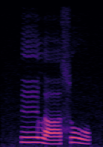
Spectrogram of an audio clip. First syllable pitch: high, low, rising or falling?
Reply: high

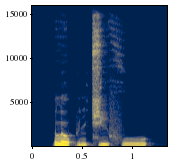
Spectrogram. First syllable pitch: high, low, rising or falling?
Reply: falling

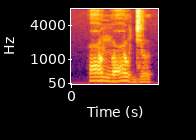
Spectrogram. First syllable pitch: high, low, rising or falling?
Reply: high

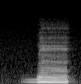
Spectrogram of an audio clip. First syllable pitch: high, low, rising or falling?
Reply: low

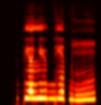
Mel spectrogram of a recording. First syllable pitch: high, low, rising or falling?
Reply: high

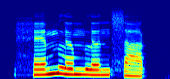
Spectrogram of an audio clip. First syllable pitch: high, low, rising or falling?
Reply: rising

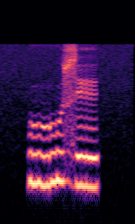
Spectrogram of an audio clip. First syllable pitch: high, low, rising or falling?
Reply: high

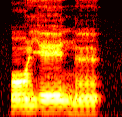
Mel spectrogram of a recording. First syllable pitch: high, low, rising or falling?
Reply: high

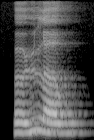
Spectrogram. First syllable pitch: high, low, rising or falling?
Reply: rising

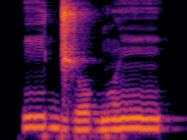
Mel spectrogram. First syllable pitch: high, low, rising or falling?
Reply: high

